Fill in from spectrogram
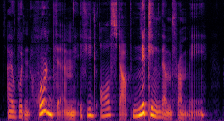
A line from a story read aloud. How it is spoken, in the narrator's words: Remus growled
